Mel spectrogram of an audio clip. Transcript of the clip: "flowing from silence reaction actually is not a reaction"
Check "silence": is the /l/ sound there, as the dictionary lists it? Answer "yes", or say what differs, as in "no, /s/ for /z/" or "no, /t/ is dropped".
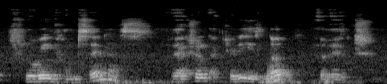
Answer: no, /n/ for /l/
